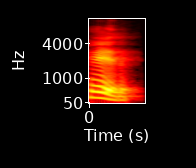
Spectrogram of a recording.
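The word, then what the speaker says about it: heir: ई आय R spelling त्याच उच्चार हेर मजे वारस वारसदार आपण महतो ना हेयर इला हेयर म केस नहीं आपले हेयर स्पेलिंग केसा वेग है हेयर केस काय है एच ए आई आर मजे केस हे स्पेलिंग केसा हे इला हेयर स्पेलिंग काय एच ई आई आर हेयर मजे वारस स्पेलिंग वेग उच्चार जरी सेम असला तरीही तस मगाशी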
